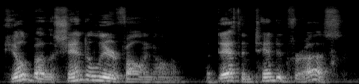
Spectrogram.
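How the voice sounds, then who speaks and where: An actor playing a puzzled, excitable British gentleman sidekick in an old-time radio mystery, exclaiming in bewilderment. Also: fairly high pitch, fairly quick, vocal fry. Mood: uneasy.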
